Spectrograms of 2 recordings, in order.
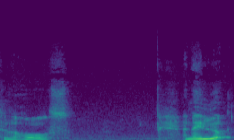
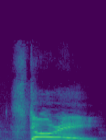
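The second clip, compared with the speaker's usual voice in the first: high, loud call of Story! with a falling end; 13 semitones higher, 6 dB louder than usual. Shown as a demonstration. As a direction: shout "Story!" to the audience. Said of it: "Not bad".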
